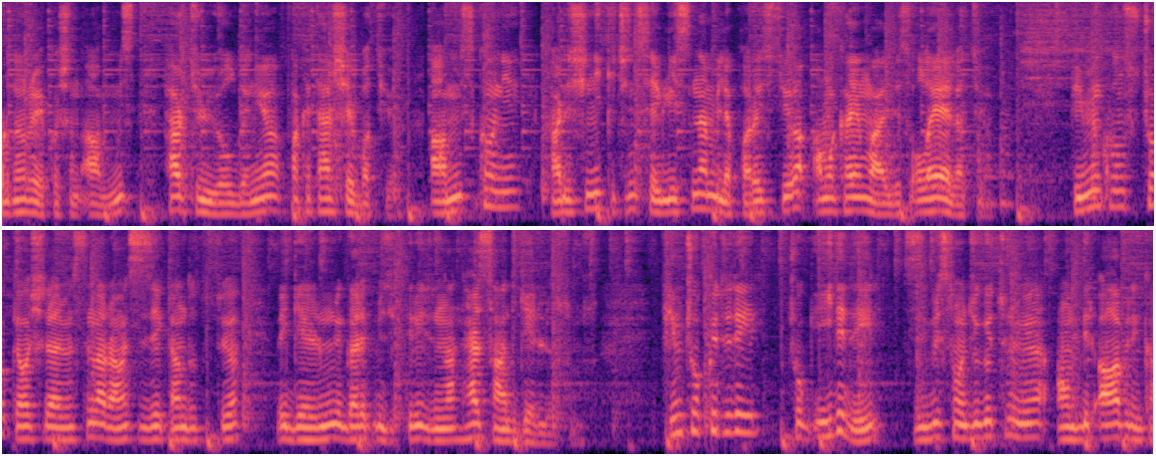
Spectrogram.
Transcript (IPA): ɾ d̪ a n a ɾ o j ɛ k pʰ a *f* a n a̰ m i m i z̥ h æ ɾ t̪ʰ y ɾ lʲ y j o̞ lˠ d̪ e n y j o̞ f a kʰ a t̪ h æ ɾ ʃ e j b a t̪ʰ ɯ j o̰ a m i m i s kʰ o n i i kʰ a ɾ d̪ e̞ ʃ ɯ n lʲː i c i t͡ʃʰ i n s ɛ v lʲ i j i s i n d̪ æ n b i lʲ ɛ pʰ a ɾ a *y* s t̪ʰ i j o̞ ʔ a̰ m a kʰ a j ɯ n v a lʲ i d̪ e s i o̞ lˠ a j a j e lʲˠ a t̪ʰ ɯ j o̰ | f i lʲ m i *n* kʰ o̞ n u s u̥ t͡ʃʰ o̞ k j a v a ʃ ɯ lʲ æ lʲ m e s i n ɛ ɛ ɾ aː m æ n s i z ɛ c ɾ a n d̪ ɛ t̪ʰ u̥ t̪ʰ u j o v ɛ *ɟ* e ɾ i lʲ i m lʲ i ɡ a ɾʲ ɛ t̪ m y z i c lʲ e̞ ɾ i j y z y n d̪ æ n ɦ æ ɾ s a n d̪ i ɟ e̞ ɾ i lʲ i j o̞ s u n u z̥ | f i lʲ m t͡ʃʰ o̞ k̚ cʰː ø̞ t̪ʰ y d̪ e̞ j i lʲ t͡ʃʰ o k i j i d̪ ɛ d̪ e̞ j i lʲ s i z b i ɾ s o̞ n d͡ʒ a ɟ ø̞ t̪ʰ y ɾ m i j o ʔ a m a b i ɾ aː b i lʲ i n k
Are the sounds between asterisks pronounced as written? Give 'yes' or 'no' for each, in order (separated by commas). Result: no, no, yes, yes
